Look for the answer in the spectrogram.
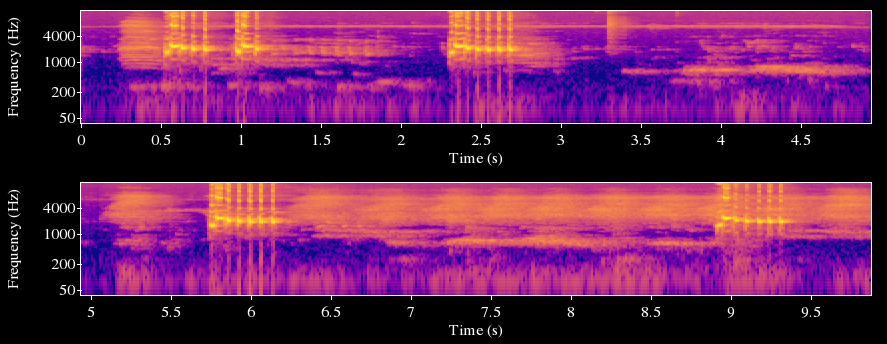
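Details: Female yellow-vented bulbul calling for a male: loud chattering bursts of rapid bright notes repeated every two to three seconds, separated by soft low hollow tones and quiet twittering.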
